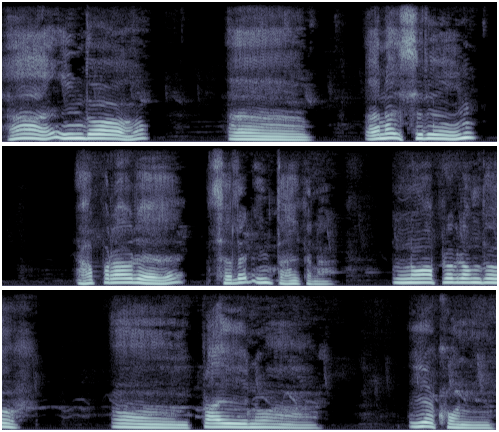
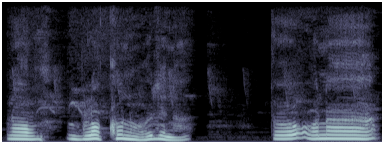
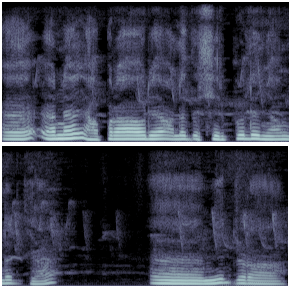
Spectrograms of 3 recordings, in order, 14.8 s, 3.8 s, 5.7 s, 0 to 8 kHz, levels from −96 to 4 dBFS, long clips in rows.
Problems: constant background noise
